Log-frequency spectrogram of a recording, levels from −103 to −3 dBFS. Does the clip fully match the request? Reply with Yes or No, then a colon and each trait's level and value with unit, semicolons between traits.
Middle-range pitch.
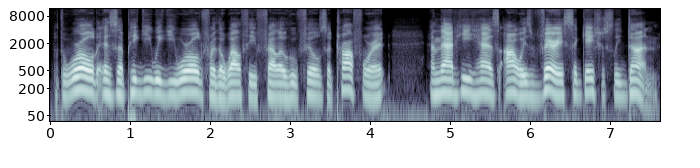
Yes: medium, 145 Hz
